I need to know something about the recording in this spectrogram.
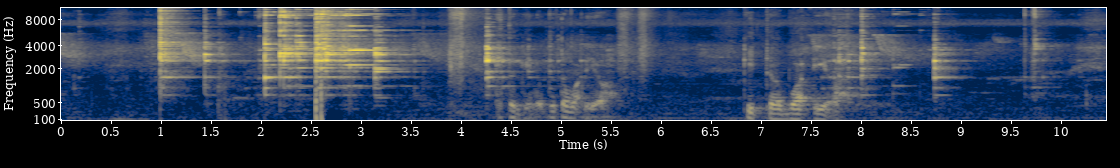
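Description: A metal tool clicks and clinks against a metal wheel rim.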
